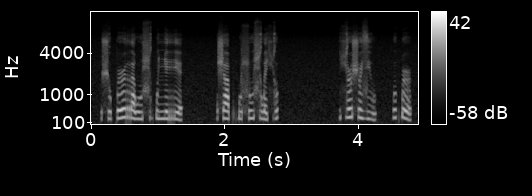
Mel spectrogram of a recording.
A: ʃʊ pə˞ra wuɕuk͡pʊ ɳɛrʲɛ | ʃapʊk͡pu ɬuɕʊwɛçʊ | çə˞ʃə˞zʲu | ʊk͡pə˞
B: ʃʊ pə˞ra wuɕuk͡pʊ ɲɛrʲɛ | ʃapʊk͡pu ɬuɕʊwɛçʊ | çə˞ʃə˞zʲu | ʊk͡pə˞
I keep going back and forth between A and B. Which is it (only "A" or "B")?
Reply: B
